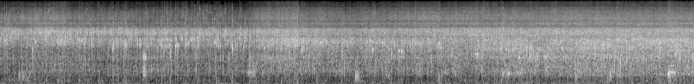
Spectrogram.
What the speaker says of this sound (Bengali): তেল গরম হয়ে গেছে, এবার একে একে পটলগুলো ভেজে নেব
